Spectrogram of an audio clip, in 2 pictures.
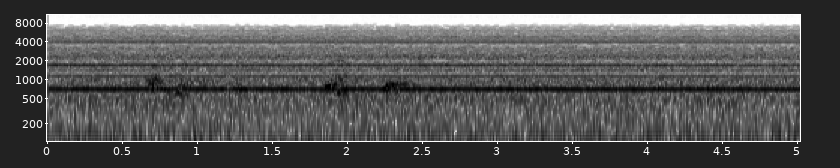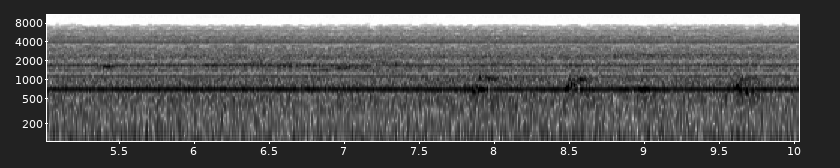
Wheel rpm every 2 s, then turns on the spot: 0, 0, 0, 0, 0.
none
